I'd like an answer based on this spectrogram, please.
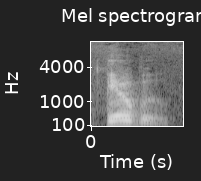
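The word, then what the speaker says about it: Byobu: Biobu. Biobu. Okay. So the B-Y-O is Bio, and then B-U, Bu.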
